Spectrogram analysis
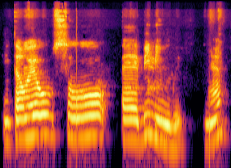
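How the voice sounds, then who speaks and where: Woman, late fifties, German first language, unhurried, reflective, many pauses. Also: mid-range voice, darkish tone, poor audio. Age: 50s. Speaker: guest speaker. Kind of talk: personal talk to an audience.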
